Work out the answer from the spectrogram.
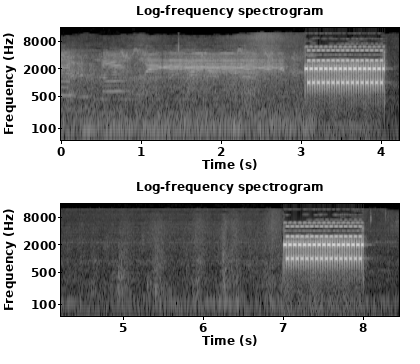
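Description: A telephone rings unanswered, giving two loud electronic ring bursts of about a second each, several seconds apart, over a low, murmuring background.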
